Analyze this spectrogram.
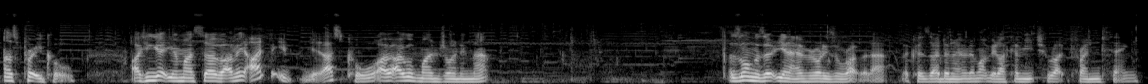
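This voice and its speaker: A man with a gravelly, mid-range voice talks briskly and steadily while live-streaming a game, rambling casually as he reads chat messages aloud. The lo-fi mic sounds a bit dull, with faint game music underneath.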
